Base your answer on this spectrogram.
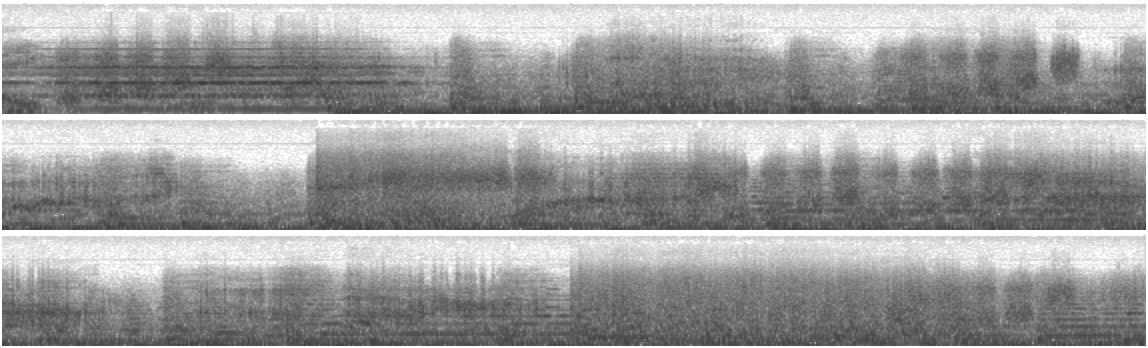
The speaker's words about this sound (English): Wow, they shattered that energy field like it was glass. It wasn't glass.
